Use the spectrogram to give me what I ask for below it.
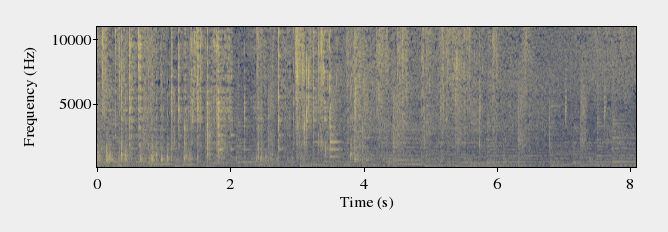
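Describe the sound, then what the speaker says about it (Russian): Onions and carrots fry in a pan with steady sizzling, and a spatula clatters and scrapes against the metal in a busy rhythm throughout, close up with no talking. "Пока наш лук с морковкой обжариваются"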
